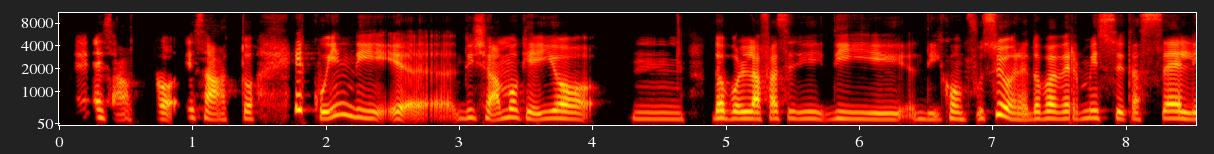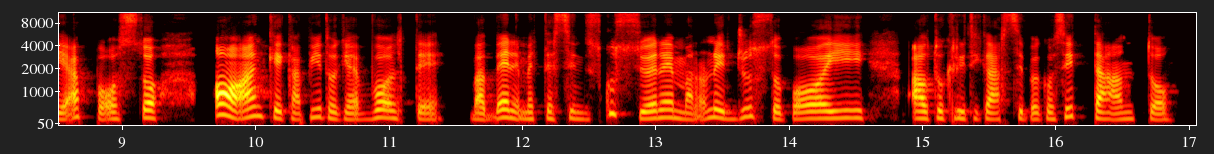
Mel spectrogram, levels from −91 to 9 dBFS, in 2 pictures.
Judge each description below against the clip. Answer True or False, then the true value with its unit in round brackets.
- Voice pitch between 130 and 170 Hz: False (205 Hz)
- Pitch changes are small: False (3.1 semitones)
